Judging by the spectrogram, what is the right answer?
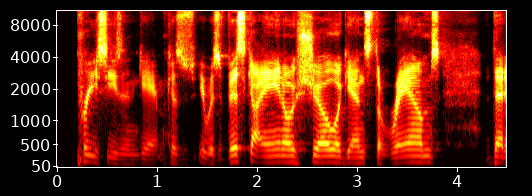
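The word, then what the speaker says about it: Vizcaíno: of course but tristan viscayano i believe it's four syllables tristan viscayano won the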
